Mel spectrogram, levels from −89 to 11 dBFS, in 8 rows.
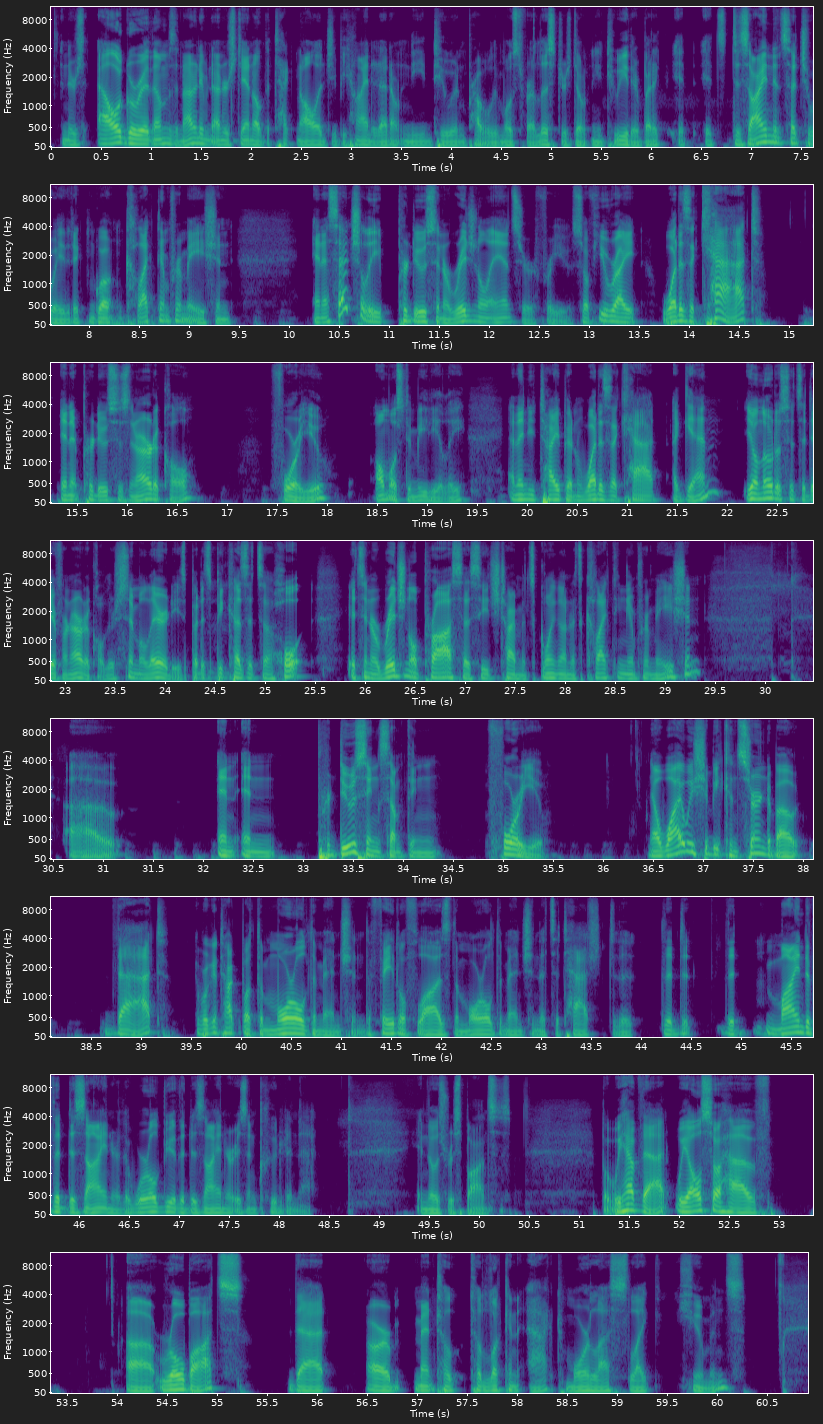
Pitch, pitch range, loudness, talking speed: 95 Hz, 85-110 Hz, -21 LUFS, 175 wpm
